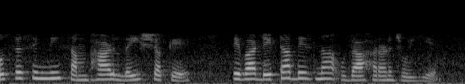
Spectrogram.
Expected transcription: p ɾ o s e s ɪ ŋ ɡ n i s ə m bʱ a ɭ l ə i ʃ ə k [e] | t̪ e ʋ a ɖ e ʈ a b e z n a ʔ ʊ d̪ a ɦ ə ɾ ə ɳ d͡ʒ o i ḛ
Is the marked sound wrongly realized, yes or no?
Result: no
